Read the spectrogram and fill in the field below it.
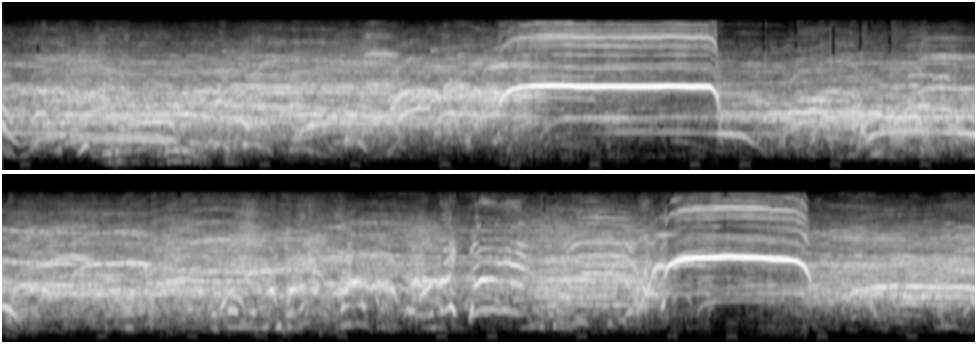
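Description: A large crowd of young fans screams and cheers loudly, with long high shrieks swelling at times.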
